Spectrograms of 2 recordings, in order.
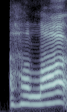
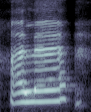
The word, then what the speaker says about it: Halle: I don't want to say is it hala or h. I I I apologize. I offered that. So no worries. Good day. It's halle pronounced like hallelujah.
